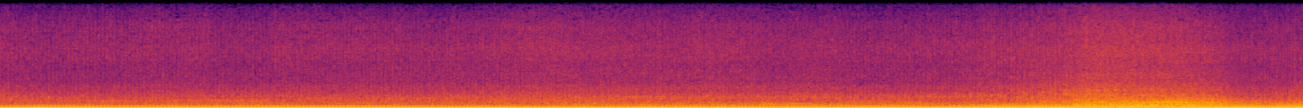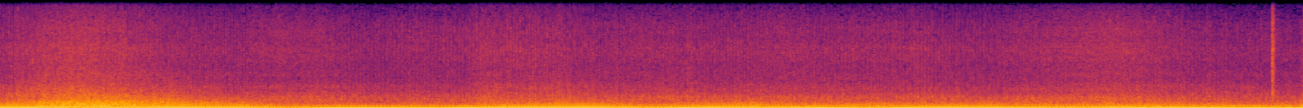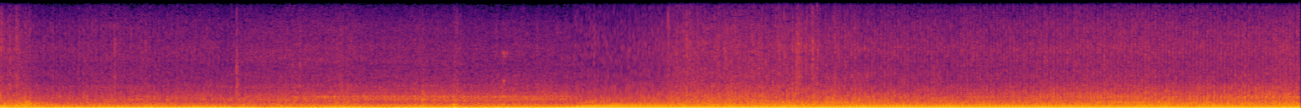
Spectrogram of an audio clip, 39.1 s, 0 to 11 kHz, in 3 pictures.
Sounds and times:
Outside, rural or natural: 0:00.0 - 0:39.0
Vehicle: 0:00.0 - 0:39.0.

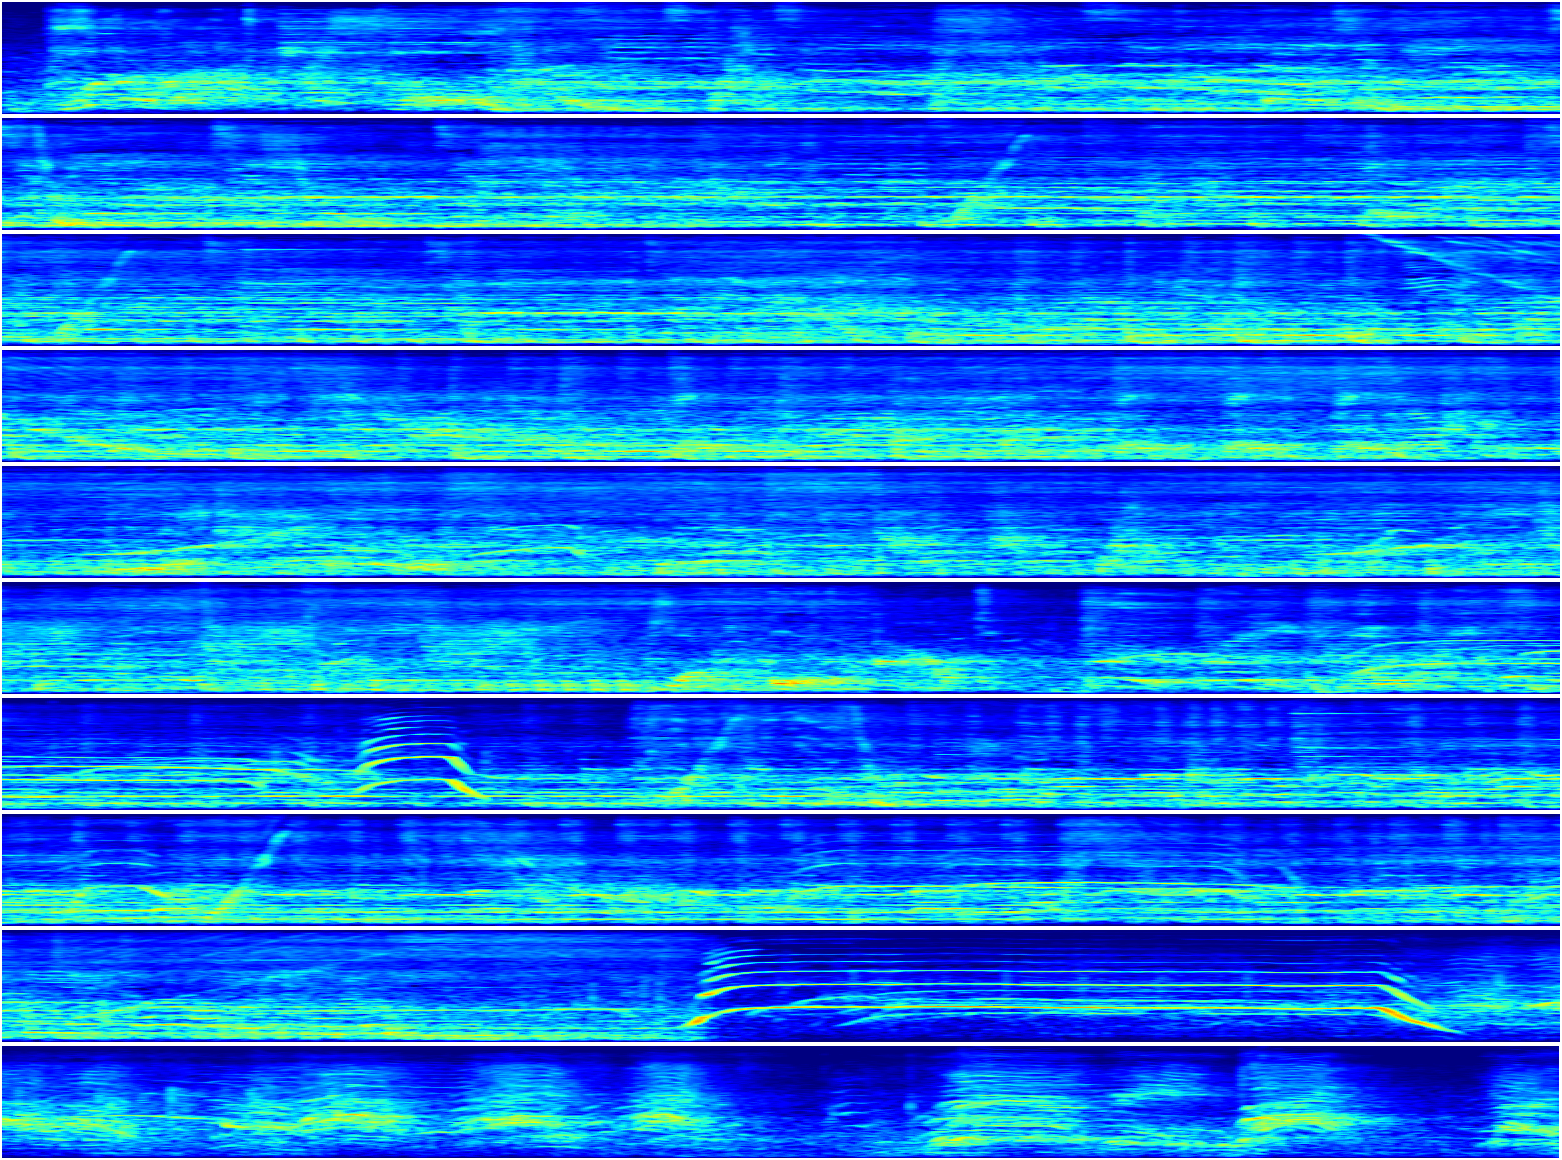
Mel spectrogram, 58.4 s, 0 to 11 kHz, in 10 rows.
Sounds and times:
Crowd: 0:00.0 - 0:58.4
Cheering: 0:23.2 - 0:29.4, 0:34.2 - 0:36.9, 0:43.1 - 0:55.3
Children shouting: 0:51.7 - 0:58.4.

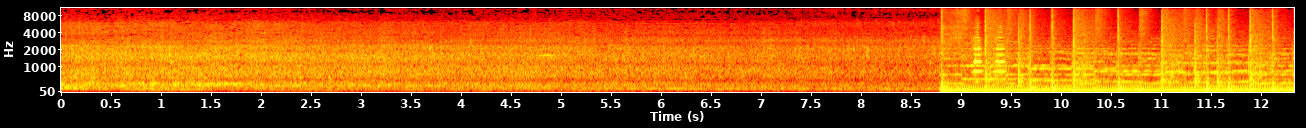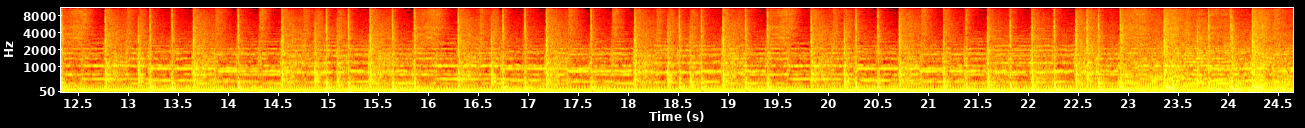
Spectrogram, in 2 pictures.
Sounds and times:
Motorboat, speedboat: 0:00.0 - 0:24.6
Music: 0:08.8 - 0:24.6.

